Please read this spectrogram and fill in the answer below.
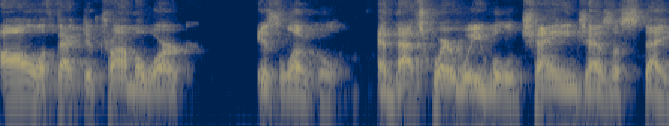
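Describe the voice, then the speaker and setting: Over a quiet background, a man talks at a fairly slow pace. He speaks with a northern Louisiana accent. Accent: rural northern Louisiana. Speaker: state agency secretary, former judge. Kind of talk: keynote talk. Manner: halting, repeats words.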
